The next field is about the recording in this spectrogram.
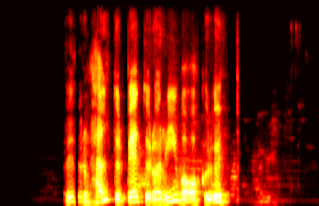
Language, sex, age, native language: Icelandic, female, 20-29, Icelandic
